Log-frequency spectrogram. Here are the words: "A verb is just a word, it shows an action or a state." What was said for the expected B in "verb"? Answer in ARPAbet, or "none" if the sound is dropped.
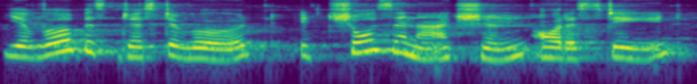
B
